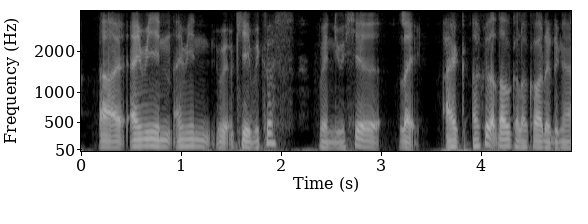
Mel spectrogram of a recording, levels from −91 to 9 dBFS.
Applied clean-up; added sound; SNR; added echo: none; none; none; none.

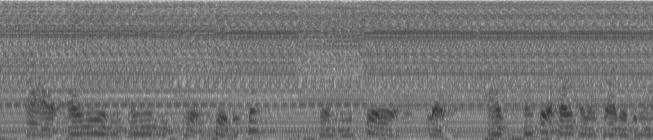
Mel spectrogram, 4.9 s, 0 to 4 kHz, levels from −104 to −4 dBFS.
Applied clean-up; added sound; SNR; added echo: none; Domestic sounds, home sounds; -2 dB; reverberation time 0.6 s.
